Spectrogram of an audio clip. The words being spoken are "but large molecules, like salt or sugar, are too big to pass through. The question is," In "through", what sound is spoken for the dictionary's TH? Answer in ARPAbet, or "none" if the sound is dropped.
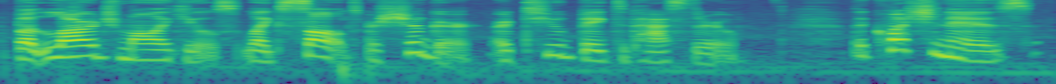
TH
